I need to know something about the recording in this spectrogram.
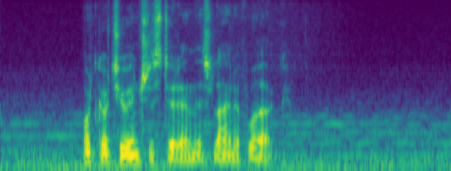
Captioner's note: voiceover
